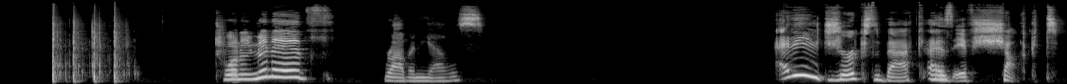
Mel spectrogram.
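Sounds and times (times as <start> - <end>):
loud knock on a door: 0.5 - 1.4
speech: 2.2 - 4.9, 7.8 - 10.6.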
